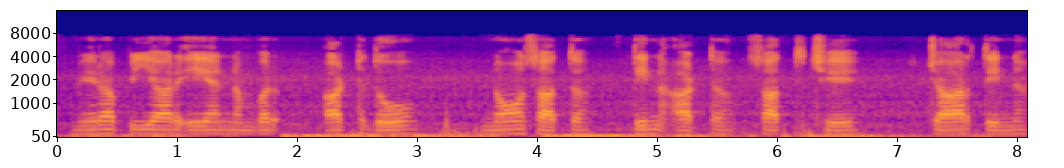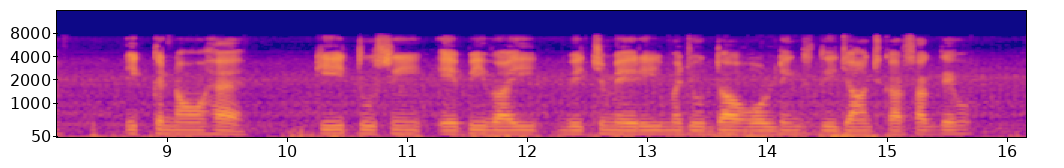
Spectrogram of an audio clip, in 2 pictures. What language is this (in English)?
Punjabi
